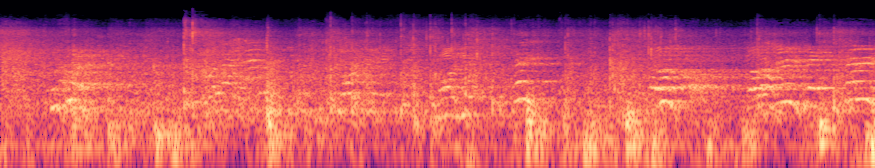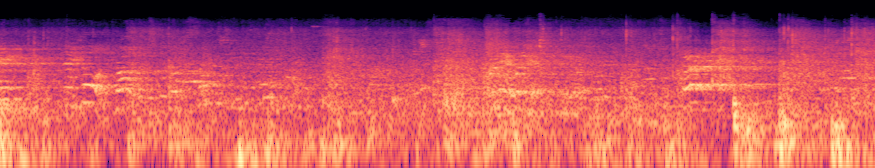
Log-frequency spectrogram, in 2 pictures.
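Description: Hockey sticks clack against a ball and the boards.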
